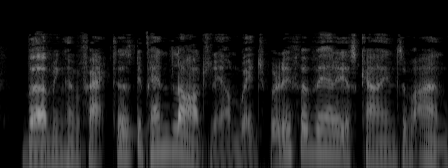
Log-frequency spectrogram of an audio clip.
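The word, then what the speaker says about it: Wednesbury: to the coal trade in heavy Freights wbury pronounced wedgbury and spelled wedner bery in Dooms day book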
